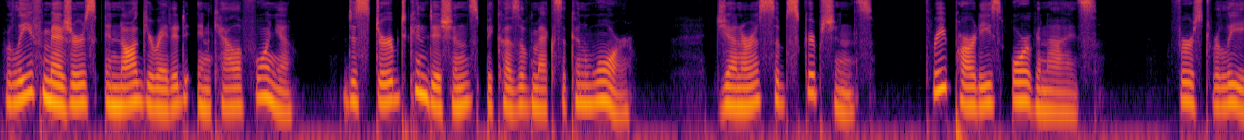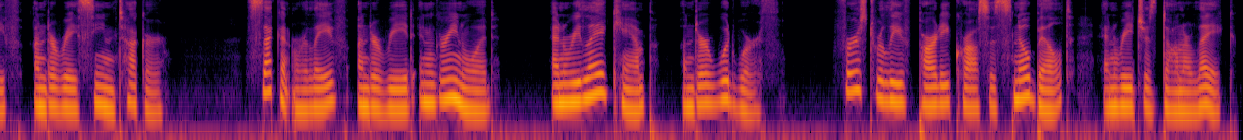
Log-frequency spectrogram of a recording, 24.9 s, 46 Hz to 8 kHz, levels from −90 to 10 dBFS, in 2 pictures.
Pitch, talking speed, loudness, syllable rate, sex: 170 Hz, 90 wpm, -21 LUFS, 4.4 syllables/s, female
